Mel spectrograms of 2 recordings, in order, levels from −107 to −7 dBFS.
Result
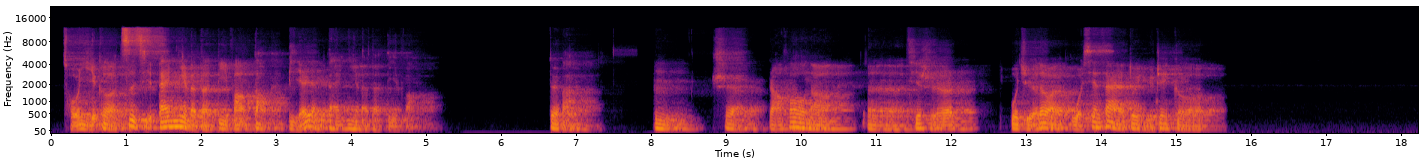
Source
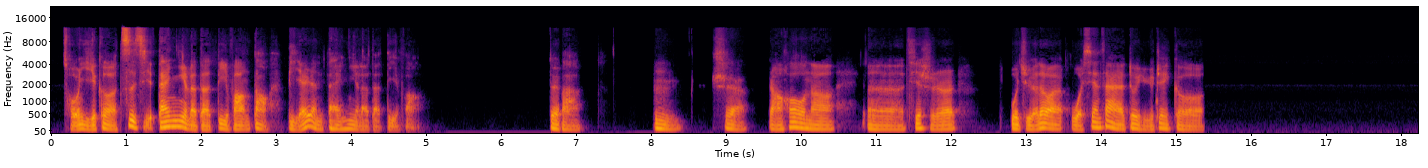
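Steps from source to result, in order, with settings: pitch vibrato 2.9 Hz 20 cents
parametric band 1,100 Hz −5.5 dB 0.43 octaves
reverb whose tail is shaped and stops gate 330 ms flat, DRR 4 dB
level −6 dB

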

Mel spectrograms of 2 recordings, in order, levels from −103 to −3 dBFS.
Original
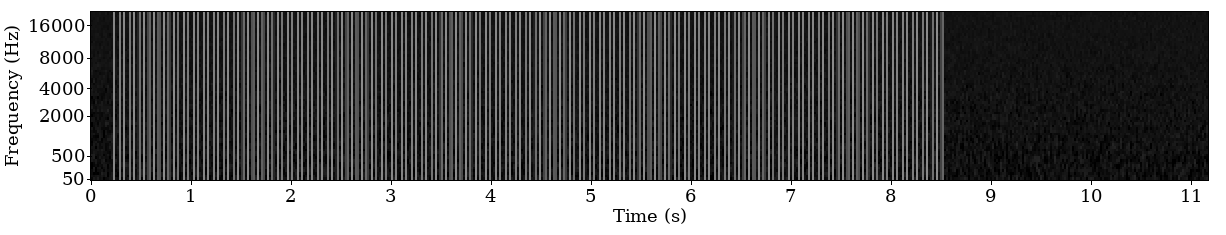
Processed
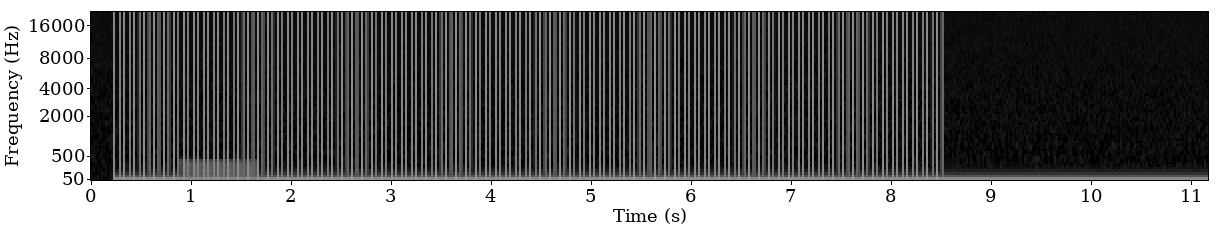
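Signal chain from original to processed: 0:00.83–0:01.67: hum removal 50.08 Hz, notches 7
in parallel at −8 dB: slack as between gear wheels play −31 dBFS
on the sum: level −2.5 dB

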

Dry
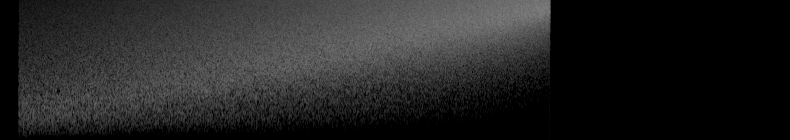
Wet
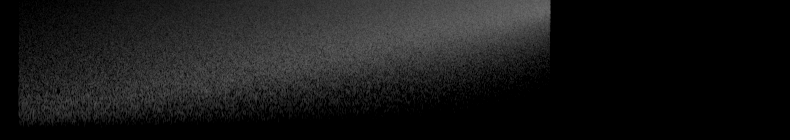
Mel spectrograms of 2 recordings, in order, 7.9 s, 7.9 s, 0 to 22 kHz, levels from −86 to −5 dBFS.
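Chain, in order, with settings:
high-pass filter 650 Hz 12 dB per octave
level −6.5 dB

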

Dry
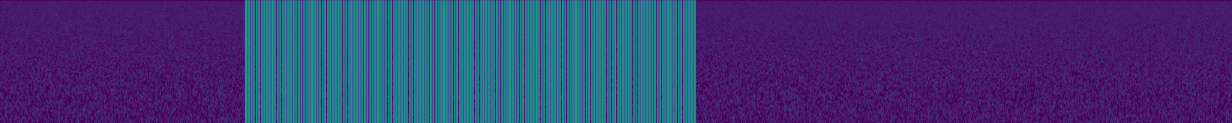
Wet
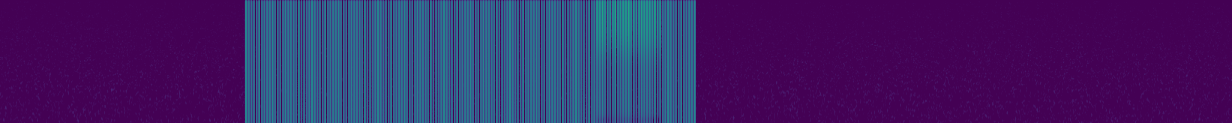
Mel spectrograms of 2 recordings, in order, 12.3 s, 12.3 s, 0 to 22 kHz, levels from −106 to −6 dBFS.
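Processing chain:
0:05.96–0:06.62: bass and treble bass −7 dB, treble +13 dB
level −9 dB

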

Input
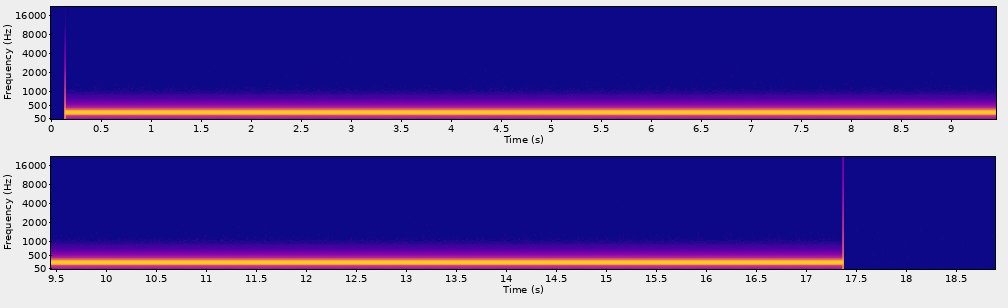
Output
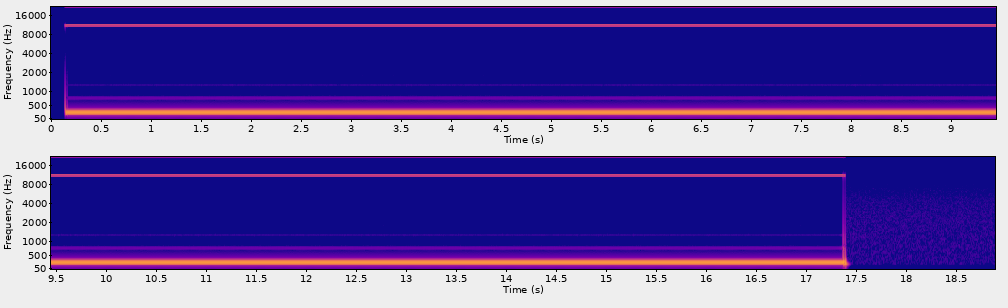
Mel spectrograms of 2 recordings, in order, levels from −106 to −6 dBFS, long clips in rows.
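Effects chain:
bad sample-rate conversion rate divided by 4×, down none, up zero stuff
Butterworth high-pass 190 Hz 96 dB per octave
high-frequency loss of the air 100 metres
double-tracking delay 19 ms −13 dB
reversed playback
downward compressor 10 to 1, threshold −38 dBFS, peak gain reduction 19.5 dB
reversed playback
level +4.5 dB

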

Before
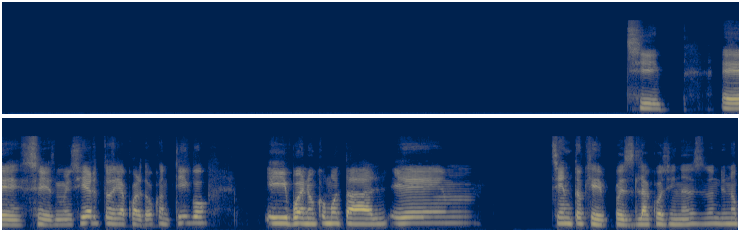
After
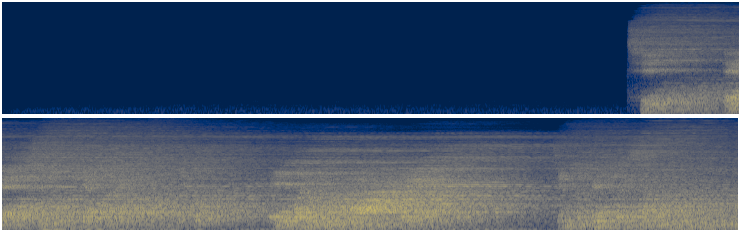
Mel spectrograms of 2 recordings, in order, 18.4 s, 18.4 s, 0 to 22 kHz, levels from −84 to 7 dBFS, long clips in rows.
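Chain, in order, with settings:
random phases in short frames
buffer that repeats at 0:04.54/0:07.07/0:09.71/0:11.03/0:17.07, samples 512, times 10
reverb with rising layers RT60 3.5 s, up +7 semitones, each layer −2 dB, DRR −8.5 dB
level −4.5 dB

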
